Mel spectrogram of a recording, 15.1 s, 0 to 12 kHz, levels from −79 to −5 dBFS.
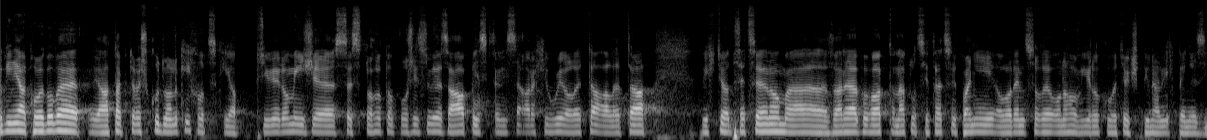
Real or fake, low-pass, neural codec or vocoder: fake; 10.8 kHz; codec, 24 kHz, 1 kbps, SNAC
